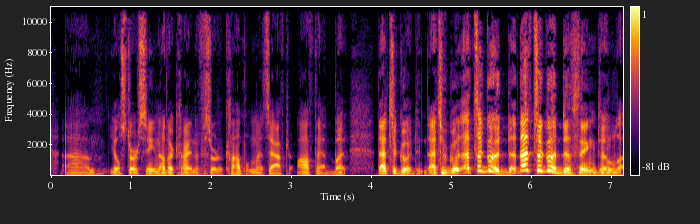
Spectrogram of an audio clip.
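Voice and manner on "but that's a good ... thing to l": put-on cheesy, corny Italian accent, high and loud. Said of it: "cheesy corny, terrible Italian accent".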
